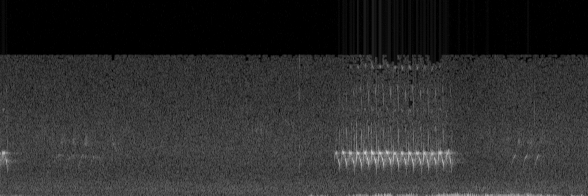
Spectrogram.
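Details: Dark-eyed junco of the slate-colored form giving one bright, rapid trill of identical high notes for about a second and a half, with faint notes earlier and heavy low rustling beneath.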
